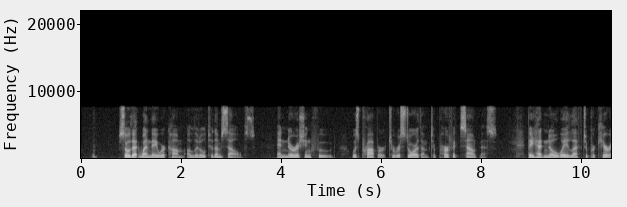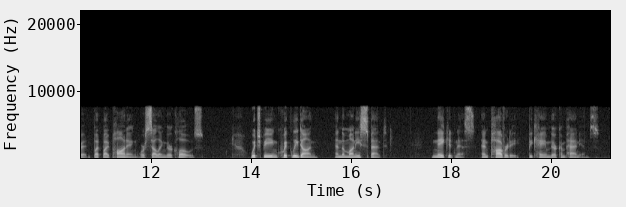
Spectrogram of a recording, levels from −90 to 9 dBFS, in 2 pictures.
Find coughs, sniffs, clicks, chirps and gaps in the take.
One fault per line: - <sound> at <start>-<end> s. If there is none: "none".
- whoosh at 0.2-0.3 s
